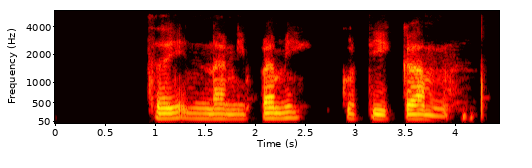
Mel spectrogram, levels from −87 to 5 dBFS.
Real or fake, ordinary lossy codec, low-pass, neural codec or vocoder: real; Opus, 32 kbps; 5.4 kHz; none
